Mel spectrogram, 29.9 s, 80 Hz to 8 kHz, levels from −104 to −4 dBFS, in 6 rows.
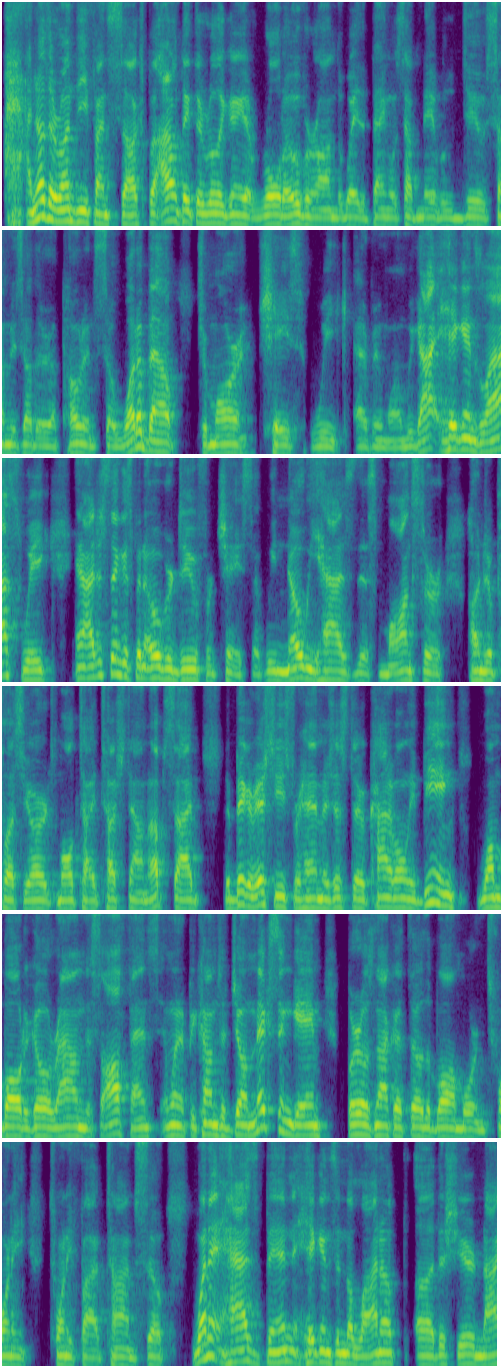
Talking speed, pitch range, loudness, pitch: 235 wpm, 105-130 Hz, -22 LUFS, 115 Hz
